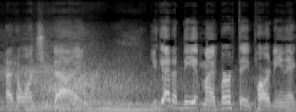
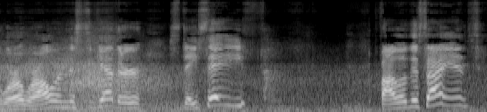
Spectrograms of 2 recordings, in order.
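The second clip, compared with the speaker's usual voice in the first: mock cliché; 8 semitones higher than usual. Mocking a string of clichés.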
